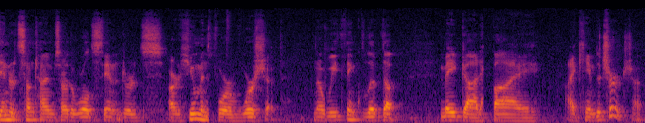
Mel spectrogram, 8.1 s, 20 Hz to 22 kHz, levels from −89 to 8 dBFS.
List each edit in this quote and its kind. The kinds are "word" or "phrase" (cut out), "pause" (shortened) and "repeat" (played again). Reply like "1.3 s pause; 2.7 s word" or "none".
2.1 s word; 2.6 s word; 4.1 s word; 4.5 s word; 5.5 s word; 6.0 s word

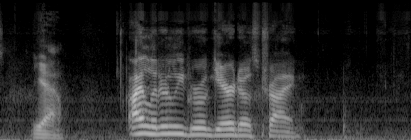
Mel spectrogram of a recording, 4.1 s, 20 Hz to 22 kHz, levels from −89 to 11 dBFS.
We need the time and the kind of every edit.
1.9 s word; 2.6 s word

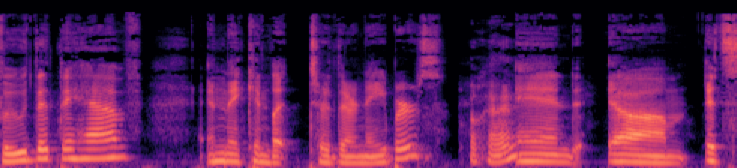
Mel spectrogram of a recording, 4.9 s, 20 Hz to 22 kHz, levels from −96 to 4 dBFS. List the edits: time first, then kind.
1.5 s word; 1.8 s word; 3.1 s pause

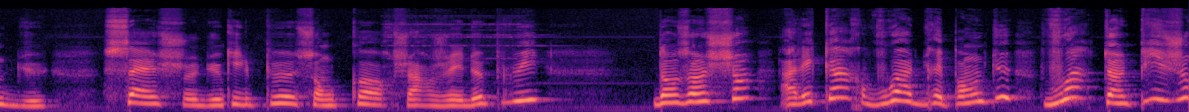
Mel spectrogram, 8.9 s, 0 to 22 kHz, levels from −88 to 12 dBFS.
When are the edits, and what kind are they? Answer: 1.7 s word; 7.0 s word

